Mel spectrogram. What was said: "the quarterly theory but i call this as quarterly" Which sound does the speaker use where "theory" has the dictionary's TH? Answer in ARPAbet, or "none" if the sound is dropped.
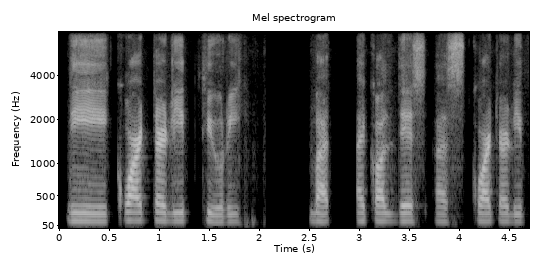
T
